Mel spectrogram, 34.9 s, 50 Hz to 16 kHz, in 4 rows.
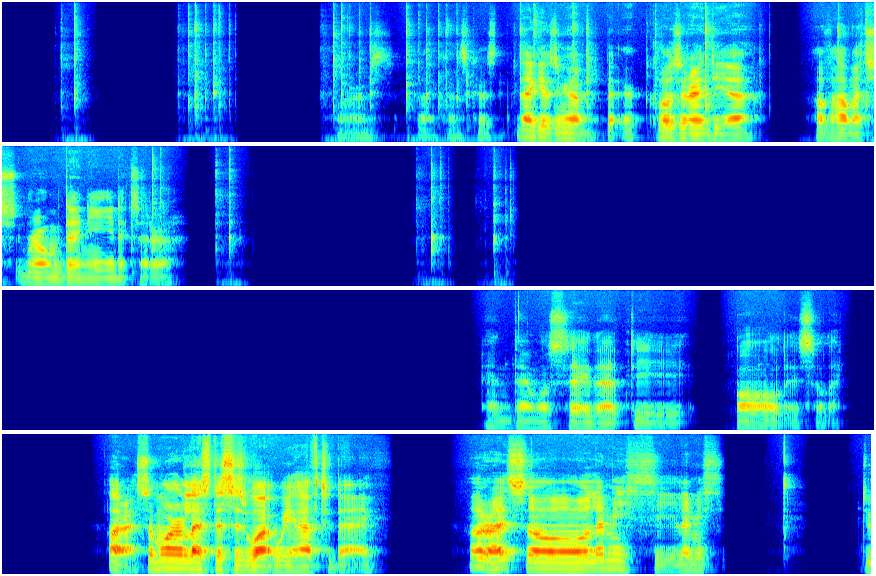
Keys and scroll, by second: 0.0-8.6 typing, 10.0-14.7 typing.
